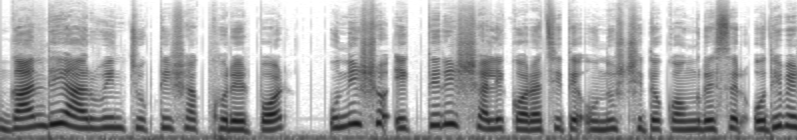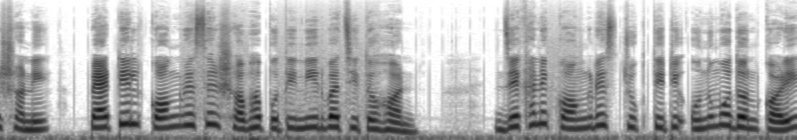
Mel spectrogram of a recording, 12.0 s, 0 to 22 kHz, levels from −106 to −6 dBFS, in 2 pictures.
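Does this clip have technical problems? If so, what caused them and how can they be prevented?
Yes. Wi-Fi interference runs through the whole speech clip as a faint, steady ticking, roughly 40 dB below the voice. The ticks repeat every 102.4 ms, the beacon interval of a nearby Wi-Fi radio. The audio circuit rectifies that radio energy into clicks. Keeping routers and phones away from microphones and cables, and using shielded leads, prevents it.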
